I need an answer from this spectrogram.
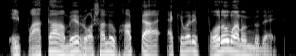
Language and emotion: Bengali, happy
